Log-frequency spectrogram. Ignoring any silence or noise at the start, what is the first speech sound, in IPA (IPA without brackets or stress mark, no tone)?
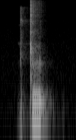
t̪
